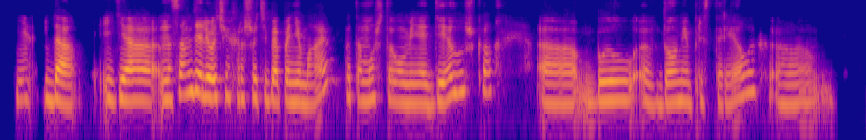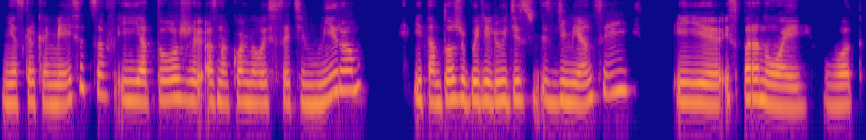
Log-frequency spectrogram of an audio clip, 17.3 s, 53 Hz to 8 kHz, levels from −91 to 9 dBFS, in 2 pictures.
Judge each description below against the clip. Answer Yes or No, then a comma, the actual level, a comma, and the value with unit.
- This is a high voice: Yes, high, 215 Hz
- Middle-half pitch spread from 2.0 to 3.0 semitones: Yes, narrow, 2.6 semitones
